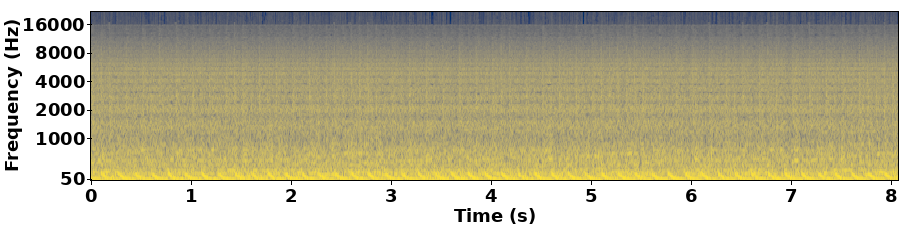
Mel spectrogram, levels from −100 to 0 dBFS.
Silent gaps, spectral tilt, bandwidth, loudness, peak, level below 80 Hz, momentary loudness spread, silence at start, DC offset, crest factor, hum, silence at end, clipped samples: none; -5 dB/octave; 16.5 kHz; -5 LUFS; 0 dBFS; -8 dBFS; 1 LU; 0 s; under 0.1%; 4 dB; none; 0 s; 6%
